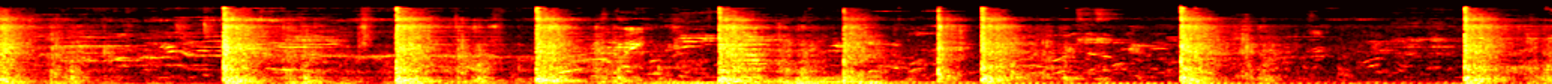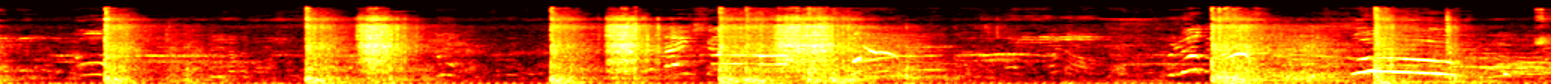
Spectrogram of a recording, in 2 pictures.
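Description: Aerial fireworks shells bursting one after another in the night sky, a sharp bang about every one to two seconds.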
